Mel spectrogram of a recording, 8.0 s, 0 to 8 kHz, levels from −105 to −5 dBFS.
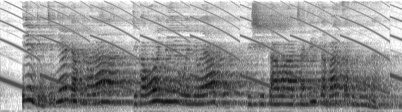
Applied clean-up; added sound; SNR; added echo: none; Alarm; 18 dB; reverberation time 2.2 s.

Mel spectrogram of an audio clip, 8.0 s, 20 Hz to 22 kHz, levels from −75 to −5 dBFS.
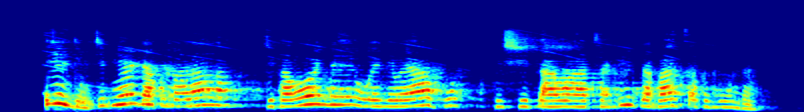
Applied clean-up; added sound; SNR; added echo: neural mask model DeepFilterNet 3.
